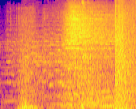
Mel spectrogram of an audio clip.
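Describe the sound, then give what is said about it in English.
A heavy Renault car rolls off the road, launches off a ledge and slams down into a shallow pond with a deep, booming crash, followed by a loud, sustained rush of splashing and churning water, then a second sharp surge. “It launches off a ledge and lands in a shallow pond.”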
